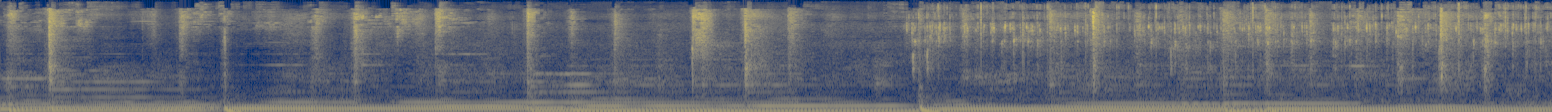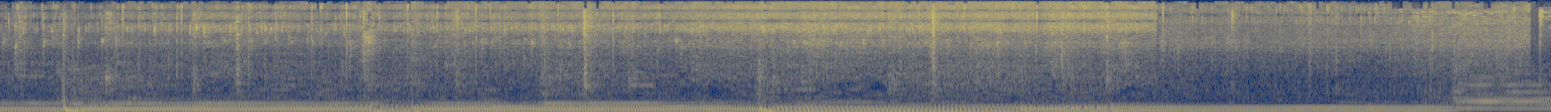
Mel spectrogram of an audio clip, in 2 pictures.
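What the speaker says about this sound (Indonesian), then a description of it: "Lalu bumbu dari bawang merah, bawang putih, cabai merah, dan tomat dihaluskan dan ditumis." A ground paste of shallot, garlic, red chili and tomato sautés in a pan, a steady loud sizzle running continuously with low tonal hum underneath and no talking.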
